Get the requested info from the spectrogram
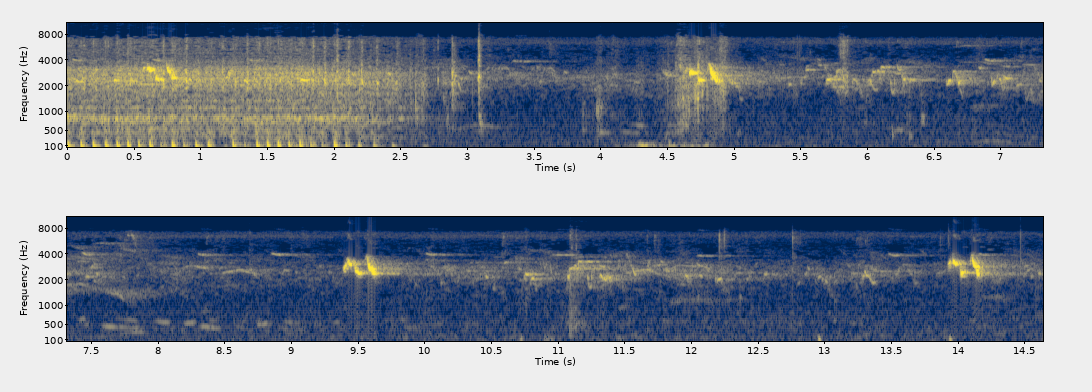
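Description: Birds chirping in short calls, the loudest about four, nine and fourteen seconds in. A vehicle's engine idles under them at first and stops about two and a half seconds in.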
